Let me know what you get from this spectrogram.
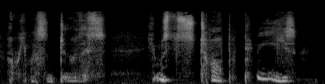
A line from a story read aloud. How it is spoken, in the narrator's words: she gasped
